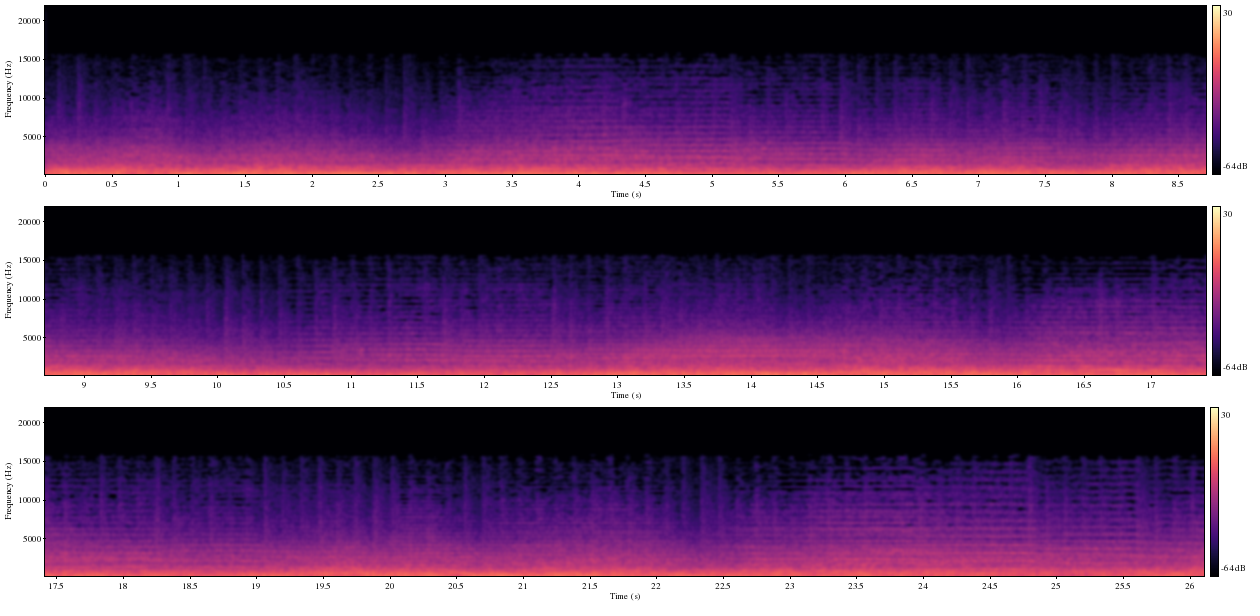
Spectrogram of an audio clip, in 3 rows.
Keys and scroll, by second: 3.9-5.5 typing, 8.4 r, 9.7 r, 17.7 1, 17.9 Return, 19.6 ctrl+z, 23.4 r.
